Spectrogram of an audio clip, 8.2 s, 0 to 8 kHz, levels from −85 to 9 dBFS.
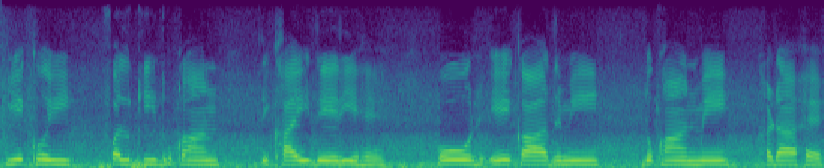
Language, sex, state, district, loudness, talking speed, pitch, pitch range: Hindi, female, Haryana, Jhajjar, -13 LUFS, 115 wpm, 205 Hz, 195-215 Hz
